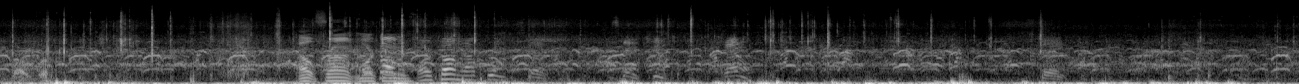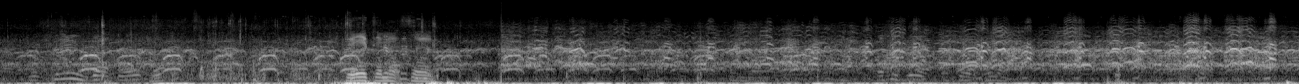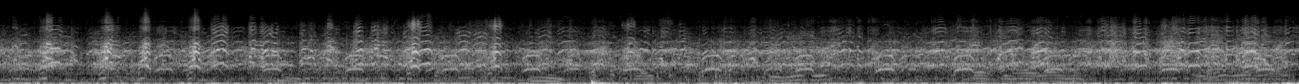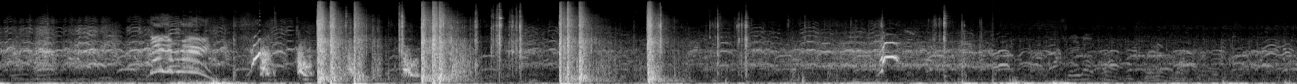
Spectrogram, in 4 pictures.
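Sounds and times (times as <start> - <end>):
geese honking: 0.0 - 51.9
shotgun blasts: 42.0 - 46.4.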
